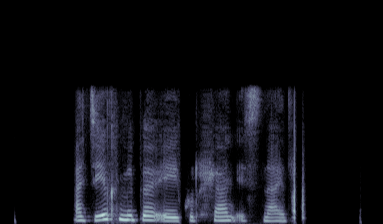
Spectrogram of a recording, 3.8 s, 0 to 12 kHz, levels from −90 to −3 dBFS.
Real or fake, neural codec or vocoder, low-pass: fake; codec, 16 kHz, 1 kbps, X-Codec, HuBERT features, trained on balanced general audio; 7.2 kHz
